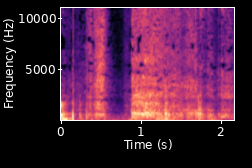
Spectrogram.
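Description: A cardboard mailer box being opened by hand: a noisy rustle and scrape of cardboard and its paper seal, starting about a second in.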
